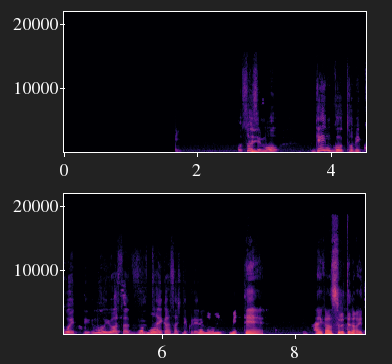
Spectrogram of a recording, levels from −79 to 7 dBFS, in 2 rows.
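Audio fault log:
0.00–1.67 s, cut-off start. The clip holds digital silence until 1.67 s. Speech then enters mid-sound, with no natural attack or fade-in. The capture began late, after the talker had already started, so the opening of that sound is missing.
4.62–5.85 s, 6.22–7.04 s and 9.01–9.05 s, speech suppressed in double talk. The speech sinks sharply, by roughly 30 dB, then 35 dB, then a brief 10 dB dip at the end. This is likely an echo canceller ducking its own talker while the far side spoke.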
